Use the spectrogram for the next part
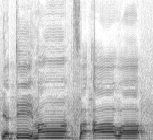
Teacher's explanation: یتیمن میں نون کی آواز کو ناک میں چھپا رہا ہوں میں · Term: اخفا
